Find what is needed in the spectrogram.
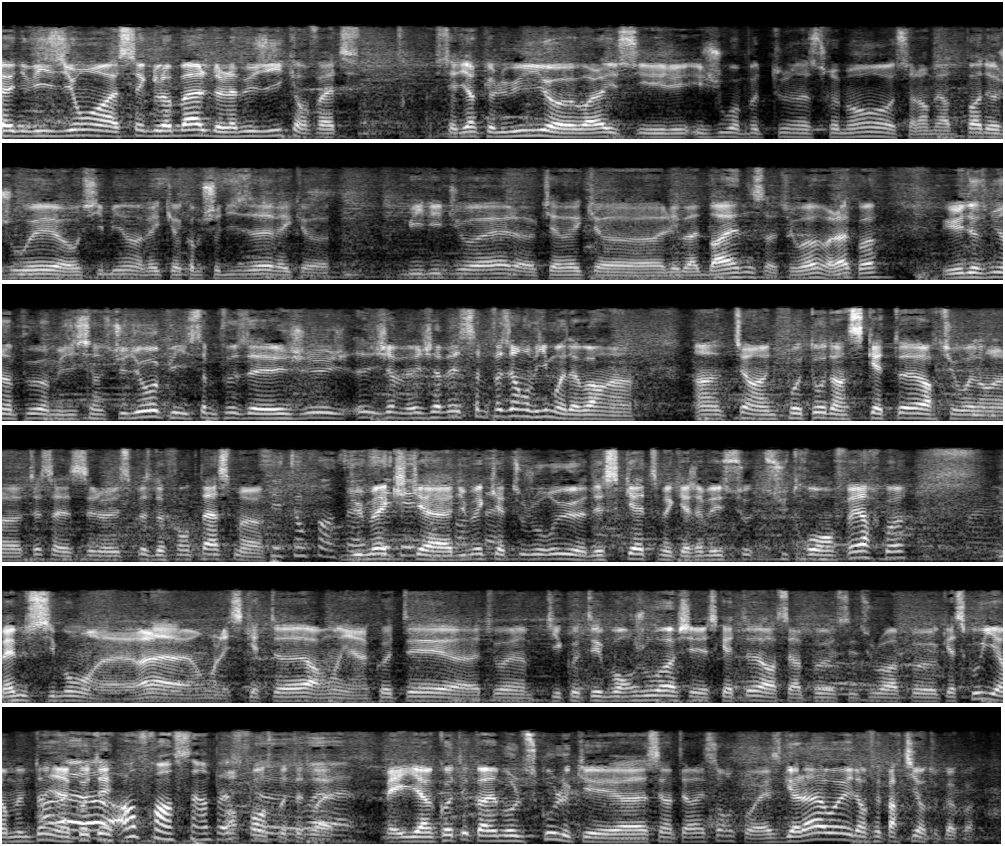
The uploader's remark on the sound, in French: Live à saint étienne 2011 à la gueule noire. Reportage dans le lugubre lieu du buffet froid.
